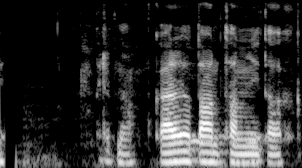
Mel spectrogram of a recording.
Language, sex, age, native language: Icelandic, male, 13, Icelandic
